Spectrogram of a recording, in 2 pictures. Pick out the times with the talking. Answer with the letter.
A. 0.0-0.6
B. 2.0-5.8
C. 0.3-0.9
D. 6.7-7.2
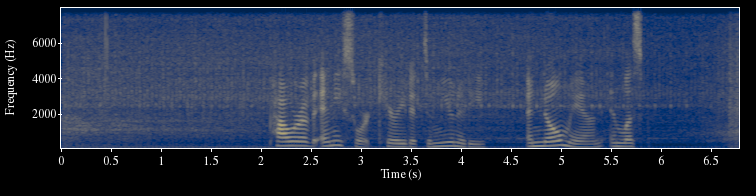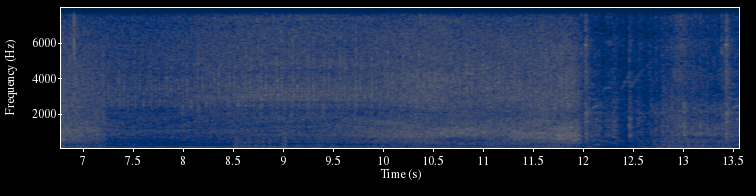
B.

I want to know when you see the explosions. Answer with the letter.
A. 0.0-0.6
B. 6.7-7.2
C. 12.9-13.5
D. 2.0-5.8
B.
